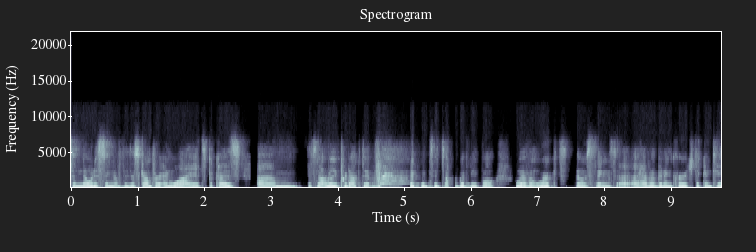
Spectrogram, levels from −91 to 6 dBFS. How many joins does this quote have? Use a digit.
2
